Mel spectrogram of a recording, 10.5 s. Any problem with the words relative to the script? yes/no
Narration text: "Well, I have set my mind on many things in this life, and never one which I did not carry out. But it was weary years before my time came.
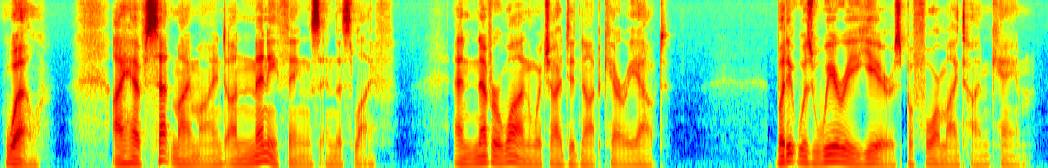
no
